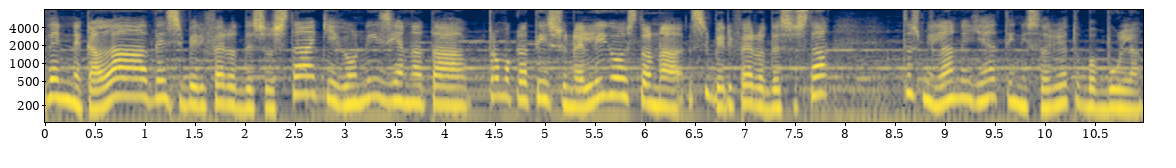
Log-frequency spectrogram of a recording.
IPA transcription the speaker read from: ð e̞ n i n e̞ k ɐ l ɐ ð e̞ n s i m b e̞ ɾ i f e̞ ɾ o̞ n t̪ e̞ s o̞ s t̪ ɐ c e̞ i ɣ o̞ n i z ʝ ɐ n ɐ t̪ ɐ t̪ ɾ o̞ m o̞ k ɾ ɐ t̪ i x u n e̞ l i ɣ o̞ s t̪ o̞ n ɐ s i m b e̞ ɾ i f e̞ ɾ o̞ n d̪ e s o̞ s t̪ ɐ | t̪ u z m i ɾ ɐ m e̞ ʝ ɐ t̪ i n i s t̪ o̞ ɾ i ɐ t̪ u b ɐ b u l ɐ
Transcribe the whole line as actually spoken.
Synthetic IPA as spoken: ð e̞ n i n e̞ k ɐ l ɐ ð e̞ n s i m b e̞ ɾ i f e̞ ɾ o̞ n d̪ e̞ s o̞ s t̪ ɐ c e̞ i ɣ o̞ n i z ʝ ɐ n ɐ t̪ ɐ t̪ ɾ o̞ m o̞ k ɾ ɐ t̪ i s u n e̞ l i ɣ o̞ s t̪ o̞ n ɐ s i m b e̞ ɾ i f e̞ ɾ o̞ n d̪ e s o̞ s t̪ ɐ | t̪ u z m i l ɐ n e̞ ʝ ɐ t̪ i n i s t̪ o̞ ɾ i ɐ t̪ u b ɐ b u l ɐ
